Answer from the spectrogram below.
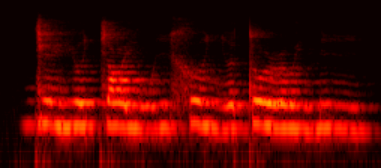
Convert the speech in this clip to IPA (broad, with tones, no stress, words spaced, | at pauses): ɟe˦˨ jə˦˨cɑ˦˨j wi˩˧˩xɤ˦˨ʎə˩˧˩to˦˨ ɭɤ˦˨j ni˦˨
